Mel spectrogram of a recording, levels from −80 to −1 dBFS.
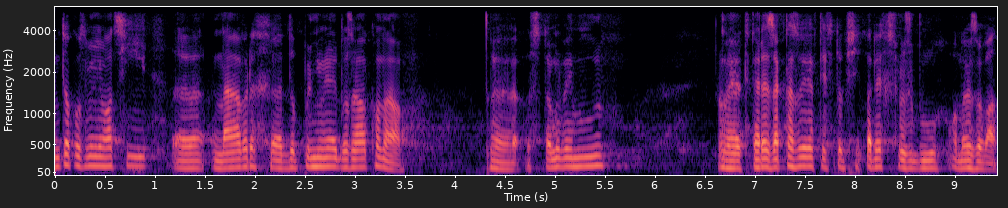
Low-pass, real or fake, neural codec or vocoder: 5.4 kHz; fake; codec, 24 kHz, 1 kbps, SNAC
